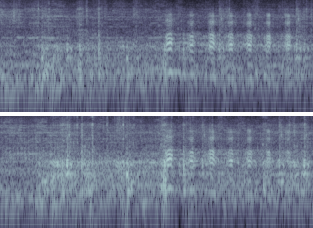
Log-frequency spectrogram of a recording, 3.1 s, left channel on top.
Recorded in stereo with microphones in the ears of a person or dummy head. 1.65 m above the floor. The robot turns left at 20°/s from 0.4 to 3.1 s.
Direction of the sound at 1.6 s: 15° right (ahead or behind).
